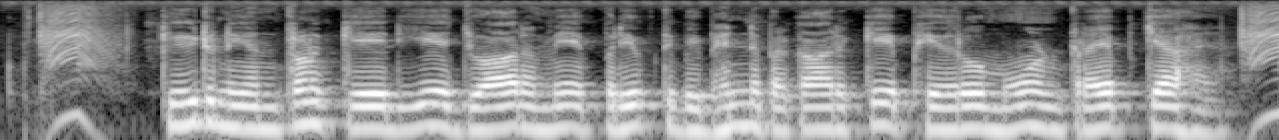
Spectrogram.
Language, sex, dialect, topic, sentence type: Hindi, male, Awadhi Bundeli, agriculture, question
